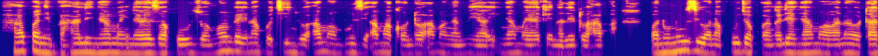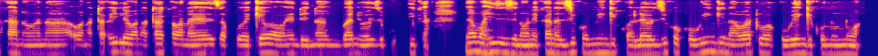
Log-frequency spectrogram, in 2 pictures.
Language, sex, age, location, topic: Swahili, male, 18-24, Wajir, finance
